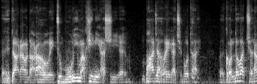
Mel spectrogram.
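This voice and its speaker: A man puts on a raspy character voice at a medium pitch with fairly even intonation. He keeps a moderate pace and very even loudness. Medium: audio drama. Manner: interjects with "এ".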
